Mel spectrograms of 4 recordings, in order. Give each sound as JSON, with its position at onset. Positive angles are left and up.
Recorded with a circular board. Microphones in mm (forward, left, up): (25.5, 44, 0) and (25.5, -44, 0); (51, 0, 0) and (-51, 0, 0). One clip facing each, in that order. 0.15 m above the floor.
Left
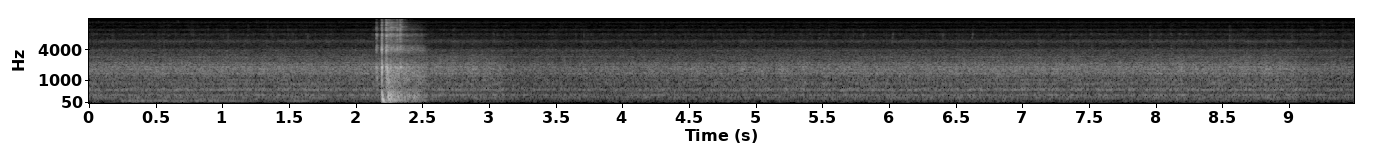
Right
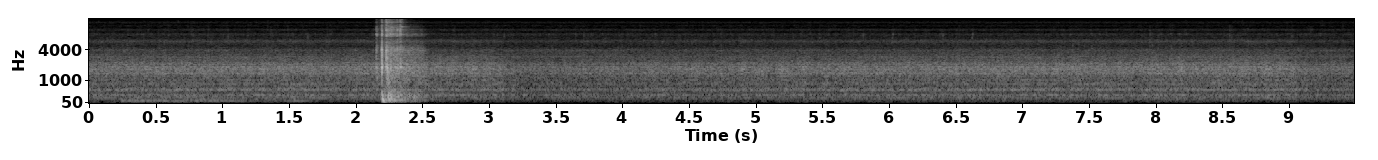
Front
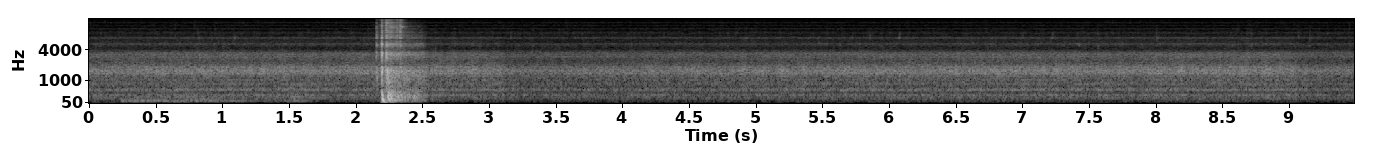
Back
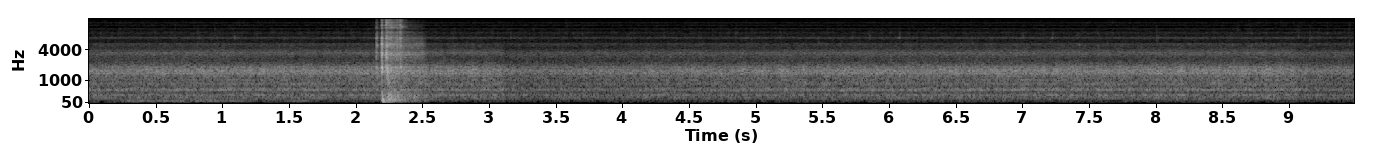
{"t": 0.2, "sound": "a drawer", "azimuth_deg": -30, "distance_m": 8.0}
{"t": 2.1, "sound": "an explosion", "azimuth_deg": 25, "distance_m": 1.0}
